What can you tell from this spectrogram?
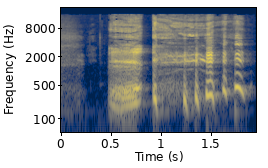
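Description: cough

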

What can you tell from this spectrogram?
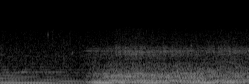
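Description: heavy rain downpour

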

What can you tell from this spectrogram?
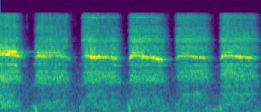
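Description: referee whistle blowing

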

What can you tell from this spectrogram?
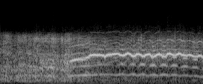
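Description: horse neighing

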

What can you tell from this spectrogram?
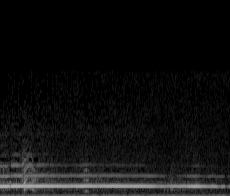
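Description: animal howling

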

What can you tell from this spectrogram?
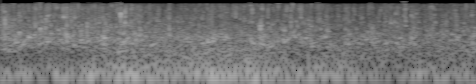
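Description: running water

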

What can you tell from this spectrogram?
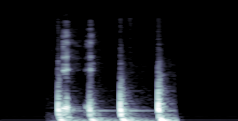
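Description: knocking on a door

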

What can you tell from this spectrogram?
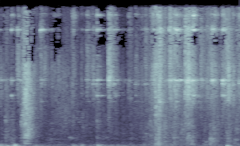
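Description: dog barking and whimpering

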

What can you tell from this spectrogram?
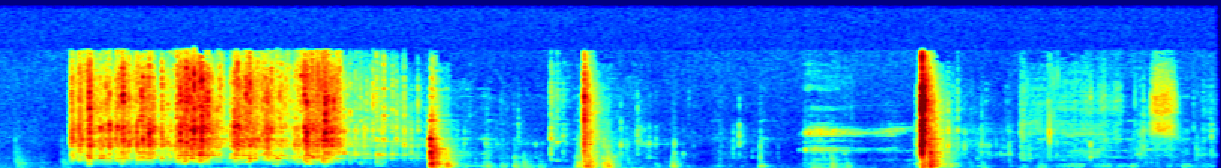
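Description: cocktail being shaken

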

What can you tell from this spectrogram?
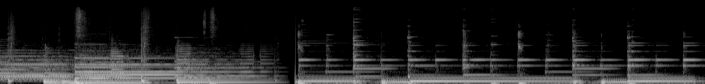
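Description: doorbell ringing

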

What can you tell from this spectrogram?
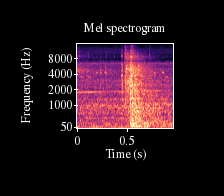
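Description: door being shut

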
